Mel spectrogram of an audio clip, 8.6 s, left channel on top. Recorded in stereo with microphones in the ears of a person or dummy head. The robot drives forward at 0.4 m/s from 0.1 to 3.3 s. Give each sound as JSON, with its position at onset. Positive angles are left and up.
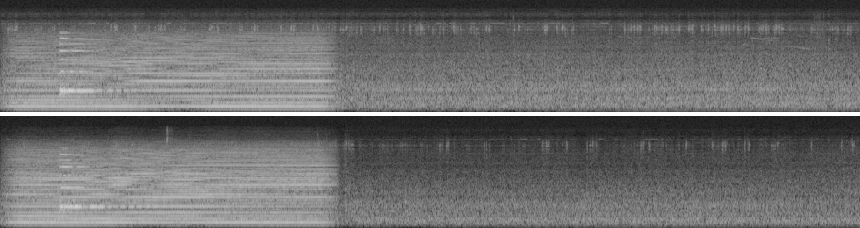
{"t": 0.6, "sound": "a piano", "side_deg": 5, "distance_m": 4.5}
